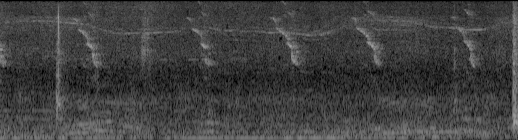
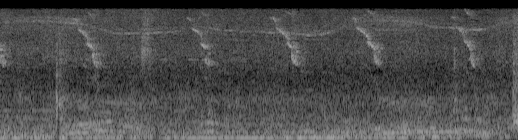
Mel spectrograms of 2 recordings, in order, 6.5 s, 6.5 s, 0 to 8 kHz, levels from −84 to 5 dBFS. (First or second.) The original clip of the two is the first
